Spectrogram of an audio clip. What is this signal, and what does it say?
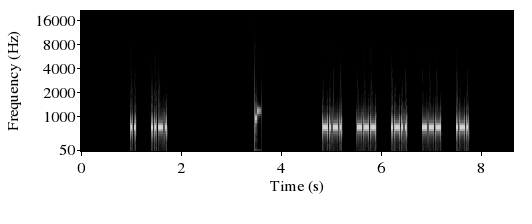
Morse code, heard as a keyed tone, about 34 wpm, spaced as for 20 wpm, 700 Hz. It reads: IF COLOR
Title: 3x Character Spacing - Top 500 Words - 35wpm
